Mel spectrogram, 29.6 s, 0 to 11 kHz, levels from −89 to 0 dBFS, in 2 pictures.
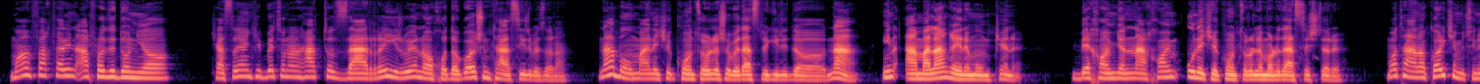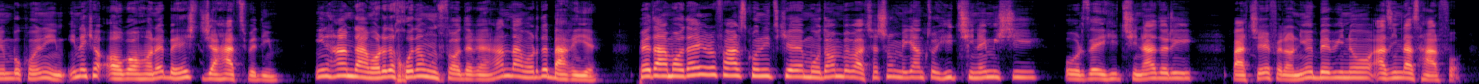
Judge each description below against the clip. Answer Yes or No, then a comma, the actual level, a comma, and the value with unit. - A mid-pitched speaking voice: Yes, medium, 165 Hz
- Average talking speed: No, fast, 170 wpm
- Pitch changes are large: Yes, wide, 6.2 semitones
